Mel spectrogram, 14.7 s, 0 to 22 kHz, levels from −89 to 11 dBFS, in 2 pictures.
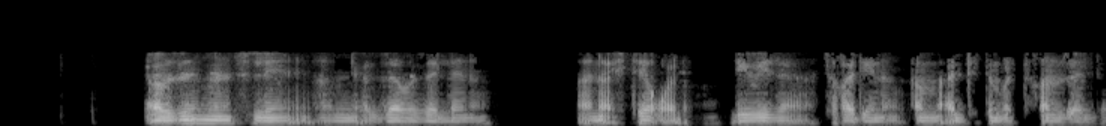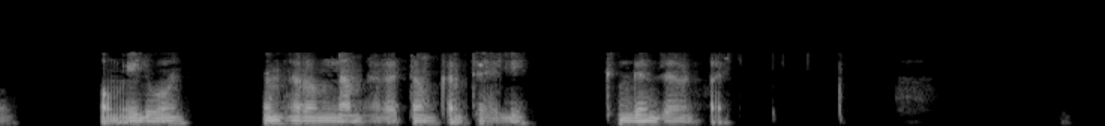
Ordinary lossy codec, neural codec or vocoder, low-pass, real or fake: AAC, 16 kbps; vocoder, 44.1 kHz, 128 mel bands every 256 samples, BigVGAN v2; 7.2 kHz; fake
